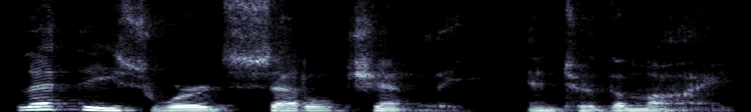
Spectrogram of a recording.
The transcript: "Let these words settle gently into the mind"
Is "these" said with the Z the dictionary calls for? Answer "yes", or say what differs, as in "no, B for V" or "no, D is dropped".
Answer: yes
